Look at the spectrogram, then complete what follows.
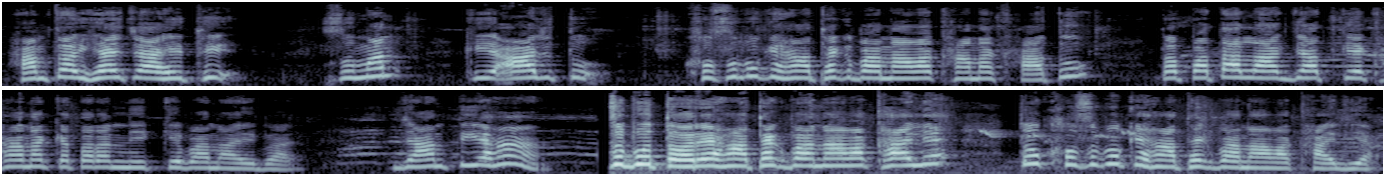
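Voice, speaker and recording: A woman's voice: high-pitched, moderate pace, close to an everyday voice. A woman voicing a village in-law in a comedy cartoon, speaking with an Awadhi accent in an emphatic, folksy, repetitive way. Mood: persuasive.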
